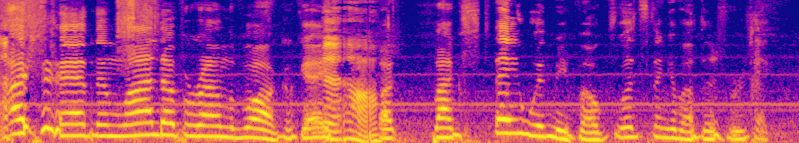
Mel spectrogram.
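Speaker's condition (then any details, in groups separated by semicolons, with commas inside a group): Cerebral palsy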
